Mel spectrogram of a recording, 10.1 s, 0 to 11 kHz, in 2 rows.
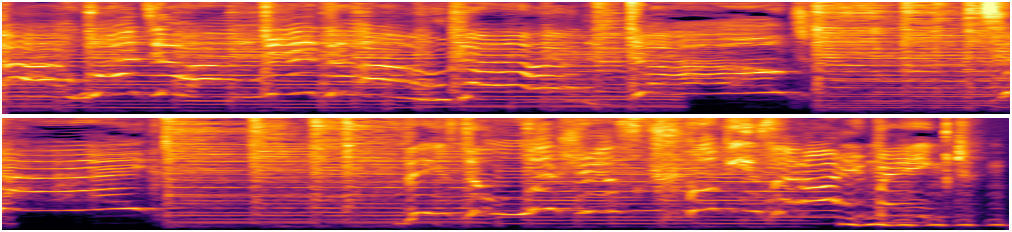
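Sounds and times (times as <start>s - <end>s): guitar strumming chords: 0.0s - 3.4s, 5.8s - 9.7s.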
